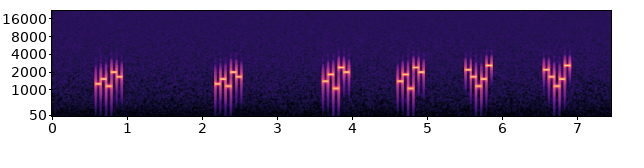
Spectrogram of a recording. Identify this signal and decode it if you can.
Five-tone selective call (ZVEI), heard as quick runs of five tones, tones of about 70 ms. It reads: 35286 35286 47108 47108 96255 96255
